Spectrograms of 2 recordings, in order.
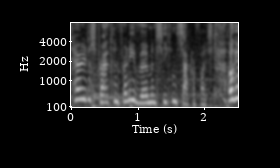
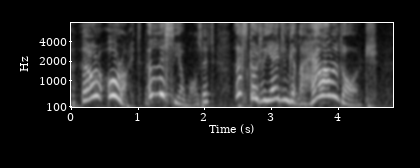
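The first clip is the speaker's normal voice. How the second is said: fancy, refined, upper-crust posh British voice. Speaker voices a character in a posh voice. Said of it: "what was the posh voice I started doing".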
